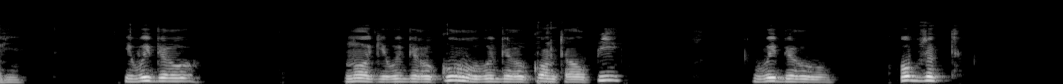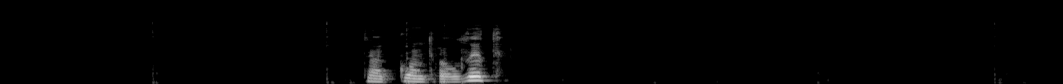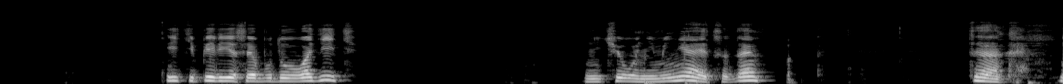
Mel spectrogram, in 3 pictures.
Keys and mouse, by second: 1.3 click, 3.8 shift+click, 5.3 ctrl+p, 12.2-14.1 drag, 15.3 ctrl+z, 19.0-20.7 drag, 22.2-23.0 middle drag, 23.8-26.5 drag, 28.1 ctrl+a, 30.2-31.4 middle drag.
